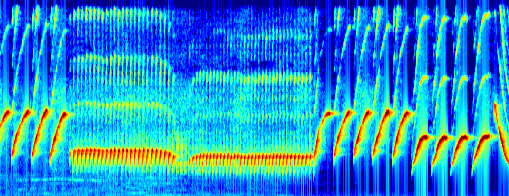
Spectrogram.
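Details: Gloster canary singing arching whistles, a long low buzzy roll that drops slightly in pitch midway, then a rapid series of swooping whistled notes.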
